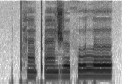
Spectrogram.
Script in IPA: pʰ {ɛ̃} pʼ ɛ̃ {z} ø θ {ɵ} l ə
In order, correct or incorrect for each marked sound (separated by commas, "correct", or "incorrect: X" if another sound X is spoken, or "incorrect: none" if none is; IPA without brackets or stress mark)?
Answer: correct, incorrect: ʒ, incorrect: ʊ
